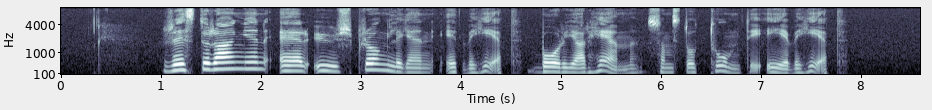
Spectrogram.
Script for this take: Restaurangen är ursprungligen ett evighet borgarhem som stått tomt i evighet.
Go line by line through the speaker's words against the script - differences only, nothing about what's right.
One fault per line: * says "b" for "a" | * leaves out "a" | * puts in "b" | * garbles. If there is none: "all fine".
all fine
